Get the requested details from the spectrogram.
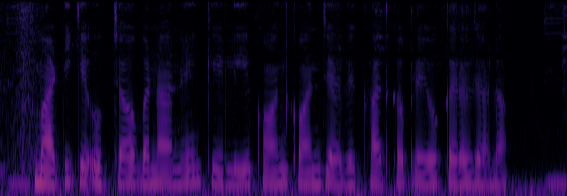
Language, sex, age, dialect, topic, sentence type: Bhojpuri, female, 18-24, Western, agriculture, question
